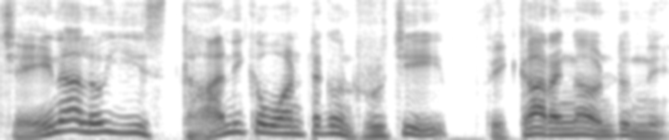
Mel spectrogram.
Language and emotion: Telugu, disgusted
